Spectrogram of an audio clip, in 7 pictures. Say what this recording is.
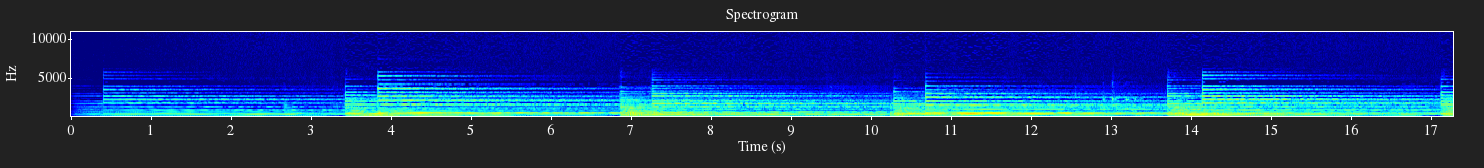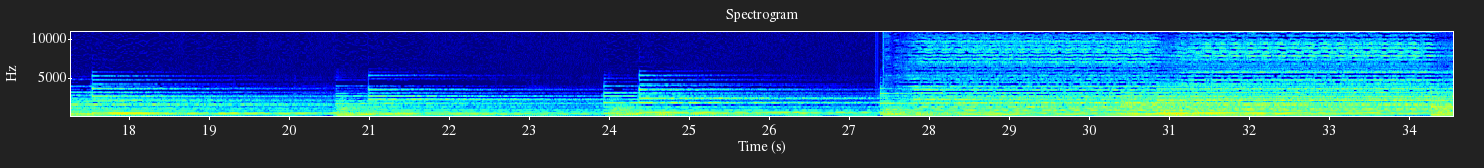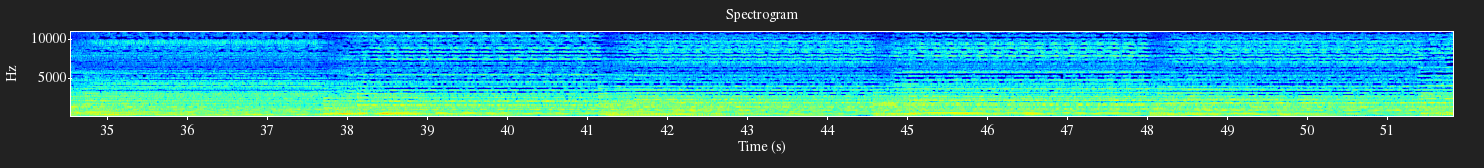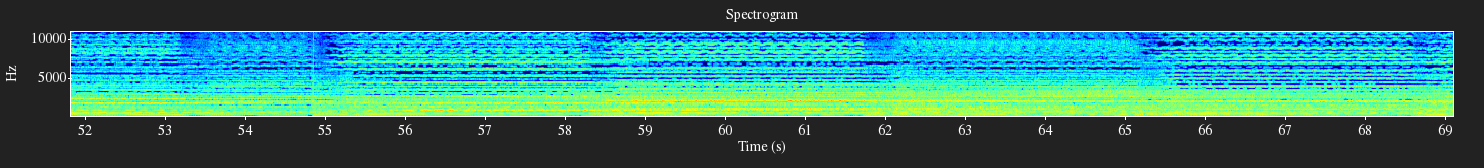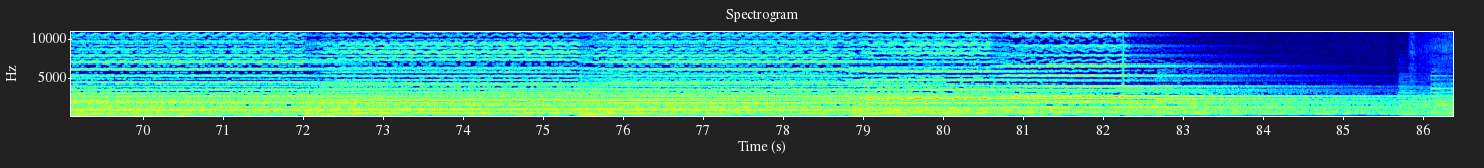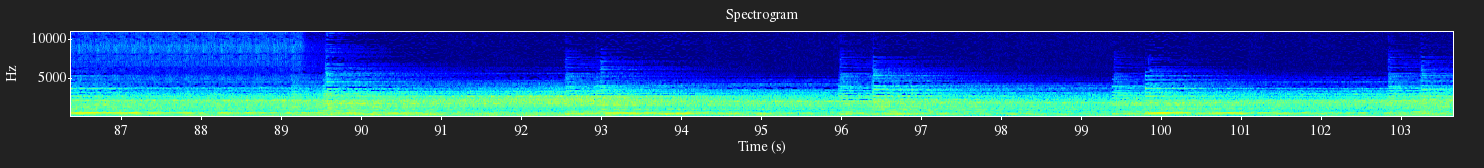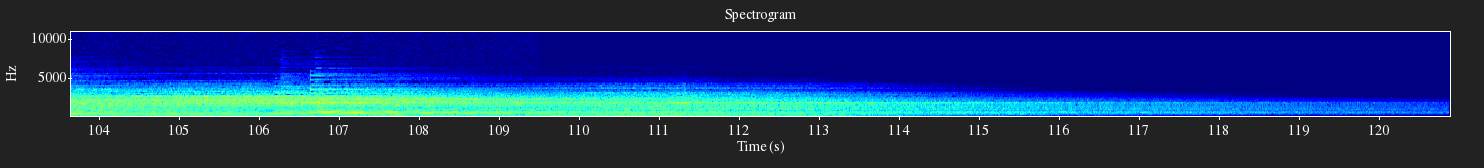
Decay - Depressive melodic ambiant
Piano Cellos and guitar.
ambiant, atmospheric, background, cello, cinematic, dramatic, film, guitar, movie, orchestral, piano, reverb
